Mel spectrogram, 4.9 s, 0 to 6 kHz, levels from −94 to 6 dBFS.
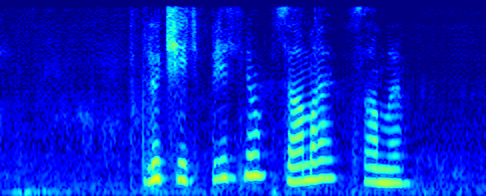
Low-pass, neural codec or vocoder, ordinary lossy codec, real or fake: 5.4 kHz; codec, 16 kHz in and 24 kHz out, 0.8 kbps, FocalCodec, streaming, 65536 codes; MP3, 48 kbps; fake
